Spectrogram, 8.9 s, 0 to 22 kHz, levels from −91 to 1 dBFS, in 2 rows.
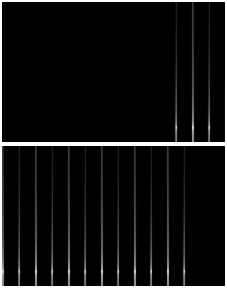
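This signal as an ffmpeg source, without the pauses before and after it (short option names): -f lavfi -i "aevalsrc='0.708*sin(2*PI*2330*mod(t,0.33))*lt(mod(t,0.33),37/2330)':d=4.95:s=44100"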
